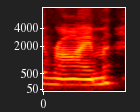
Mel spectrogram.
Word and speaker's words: rhyme: So this one, the Y is saying the I, rhyme. And this one, we've got rhythm.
